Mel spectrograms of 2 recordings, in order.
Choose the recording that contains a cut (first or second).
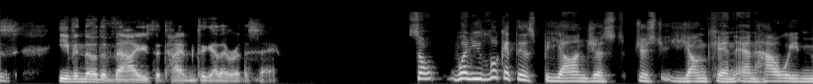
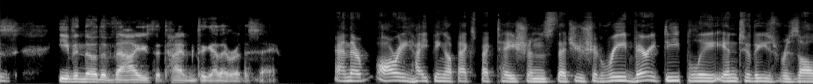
second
